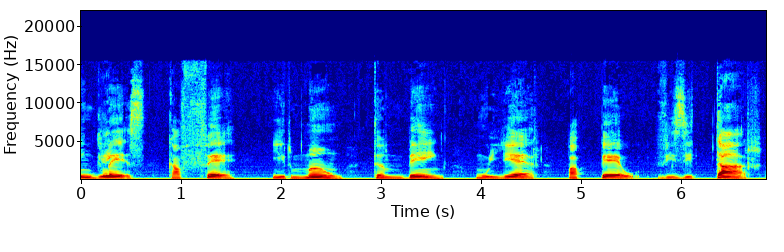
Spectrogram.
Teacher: todas essas palavras têm a última sílaba forte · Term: oxítonas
